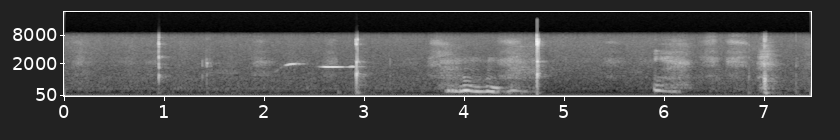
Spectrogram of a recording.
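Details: Hiccups: brief sharp hiccup clicks about every two seconds, with faint whistling and room noise behind.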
